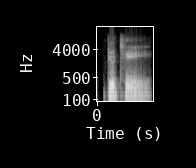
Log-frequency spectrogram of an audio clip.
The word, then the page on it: DoT: American English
